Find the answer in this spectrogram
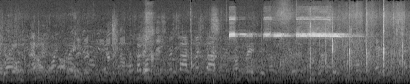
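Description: Referee's whistle blown three times, two short blasts and a long one: the full-time whistle ending the match. Before it, spectators chatting.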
